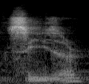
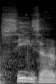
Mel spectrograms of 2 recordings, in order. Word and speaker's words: Caesar: as in sort of the original pronunciation Kai Kai is how you'd say it and he's gonna repeat it again so it's interesting because at least he does the C correctly but he puts the stress at the end whereas the stress is at the beginning I'm glad it didn't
